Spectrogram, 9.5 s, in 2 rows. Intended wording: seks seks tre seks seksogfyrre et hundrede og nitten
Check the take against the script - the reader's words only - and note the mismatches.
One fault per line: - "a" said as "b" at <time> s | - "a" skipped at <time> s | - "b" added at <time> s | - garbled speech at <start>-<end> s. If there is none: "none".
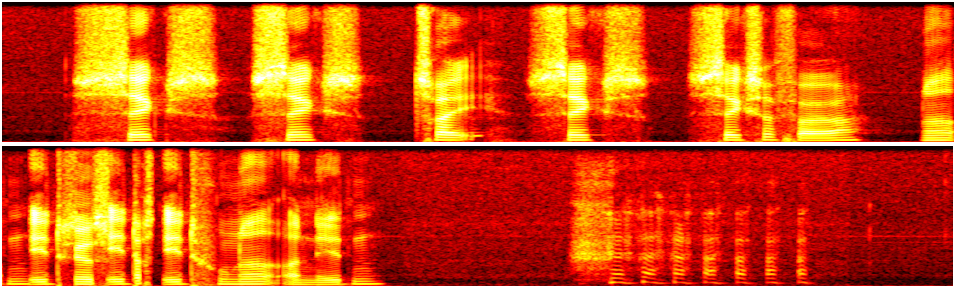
- garbled speech at 4.6-5.5 s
